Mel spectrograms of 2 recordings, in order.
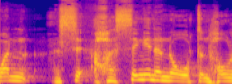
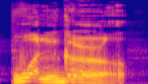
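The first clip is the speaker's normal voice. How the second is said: movie trailer announcer voice, much lower; 3 semitones lower than usual. Pitching a way to record it, doing the movie trailer guy voice. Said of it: "We could do it like the movie guy".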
